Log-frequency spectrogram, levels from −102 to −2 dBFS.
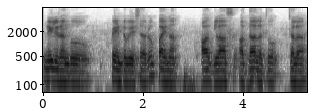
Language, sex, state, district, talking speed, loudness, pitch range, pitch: Telugu, male, Telangana, Karimnagar, 115 wpm, -16 LUFS, 110-125 Hz, 115 Hz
